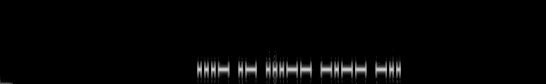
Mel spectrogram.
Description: Morse code, heard as a keyed tone, about 36 wpm, 700 Hz. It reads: VA3YD
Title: DXCC-100 Call Signs - 5 Characters - Repeated 2x - 35wpm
